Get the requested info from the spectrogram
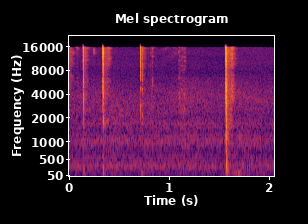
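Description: Computer keyboard keystrokes: a few separate clicks as code is typed, then a louder keystroke about one and a half seconds in as the cell is run.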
